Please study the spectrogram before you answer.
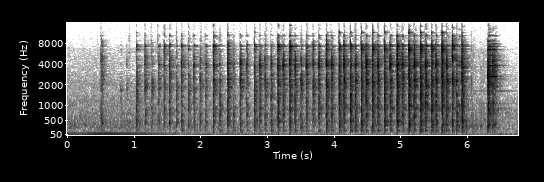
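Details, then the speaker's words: Yamaha Drag Star 650 motorcycle: a sharp metallic tapping about six times a second that rises with revs and sounds like loud valve noise, but the engine teardown found rod knock. "moto bateu biela, galera. Então o barulho aí é biela, galera."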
